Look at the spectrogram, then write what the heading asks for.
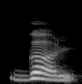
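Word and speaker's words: girl: पर मैट अ गर्ल आर का sound यहां पे आर गर्ल नहीं पढ़ेंगे हा गर्ल नहीं पढ़ेंगे गर्ल गर्ल आर का हल्का साउंड आएगा और आई का यहां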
